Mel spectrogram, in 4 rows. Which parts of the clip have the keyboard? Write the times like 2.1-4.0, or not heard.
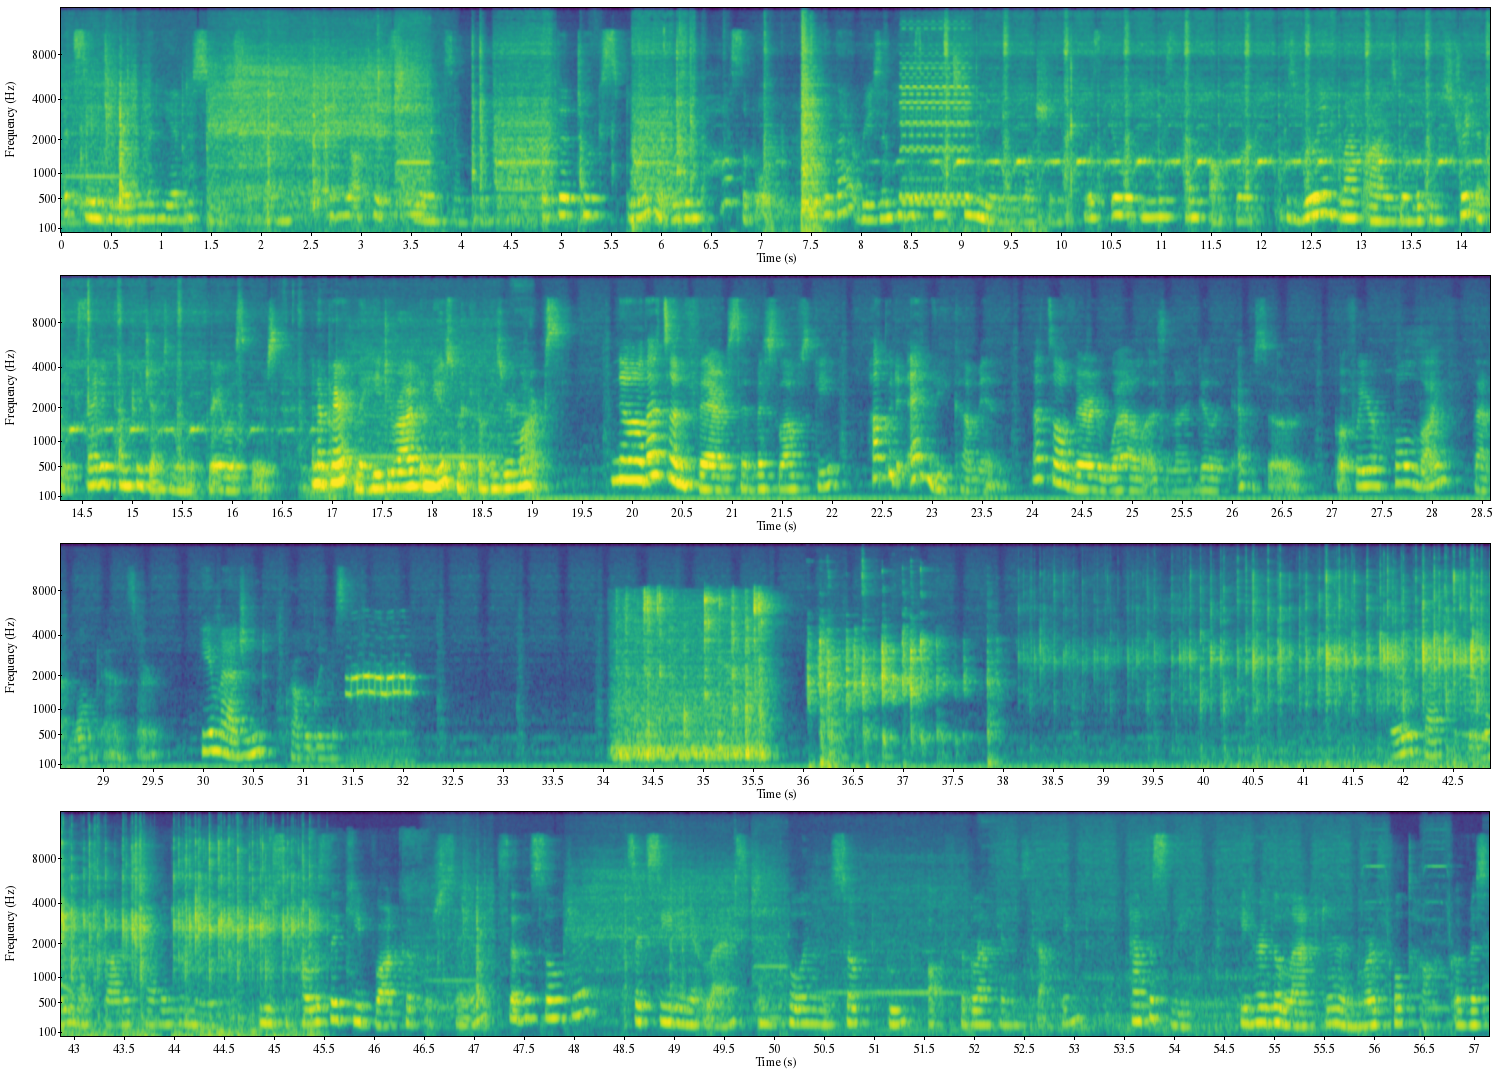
34.0-45.5.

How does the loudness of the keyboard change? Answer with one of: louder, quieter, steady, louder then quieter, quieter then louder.
quieter then louder.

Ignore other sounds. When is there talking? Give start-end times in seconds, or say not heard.
0.0-31.4, 41.9-57.1.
